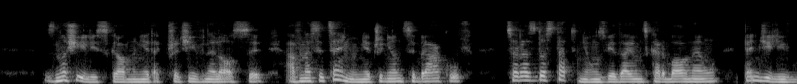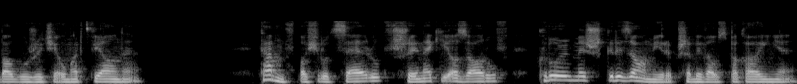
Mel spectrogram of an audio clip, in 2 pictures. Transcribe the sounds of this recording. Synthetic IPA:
znɔɕilʲiskɾɔmɲɛt̪ak̚pʂɛt͡ɕivnɛlɔ̰sɘa̰vnasɘt̪sɛɲuɲɛt͡ʂɘɲɔnt̪sɘbɾakuf | t̪sɔɾazd̪ɔst̪at̪ɲɔ̃w̃zvʲjɛd̪zajɔnt̪skaɾbɔnɛw̃ | pɛɲd͡ʑilʲivbɔɡuʐɘt͡ɕɛ̰ʔumaɾt̪fʲjɔnɛ | t̪amfpɔɕɾut̪sɛɾufʂɘnɛkḭʔɔ̰zɔɾuf | kɾulmɘʂɡɾɘzɔmʲiɾpʂɛbɘvawspɔkɔjɲɛ

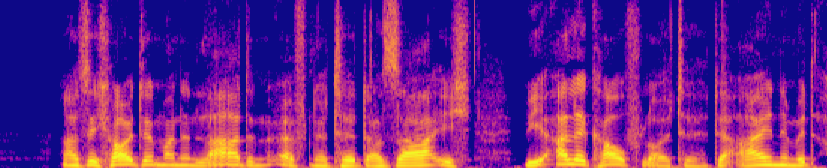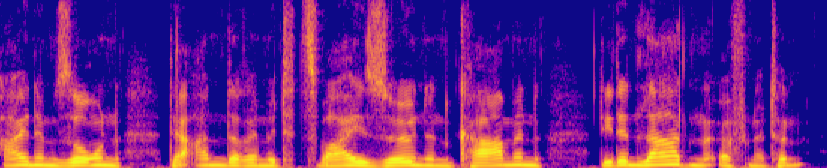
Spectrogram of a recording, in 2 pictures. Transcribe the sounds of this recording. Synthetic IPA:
ʔalsɪçhɔʏtəmaɪnənlaːdn̩ʔœfnətʰədaːzaːɪç | viːʔaləkʰaʊflɔ̰ʏtʰəd̥eːɐʔaɪnəmɪtʰʔaɪnəmzoːnd̥eːɐʔandəʁəmɪtt͡sv̥aɪzøːnənkʰaːmən | d̥iːdeːnlaːdn̩ʔœfnətʰən

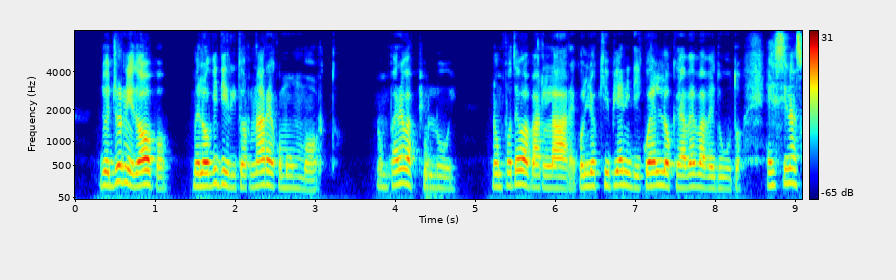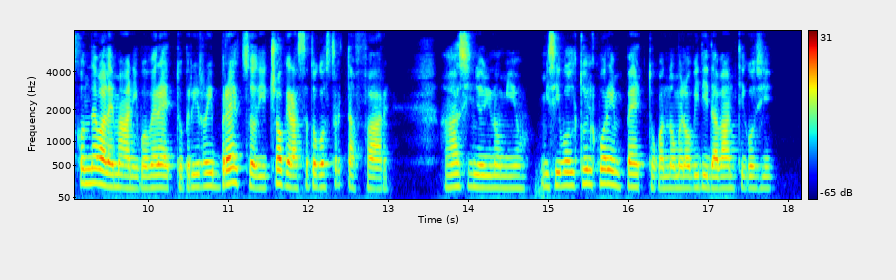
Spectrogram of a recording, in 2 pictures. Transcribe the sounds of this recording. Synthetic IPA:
d̪uːed͡ʒornid̪ɔːpo | melovid̪iɾit̪ornaːɾekomeumːɔrt̪o̥ | nompaɾeːvapjulːuj | nompot̪eːvaparlaːɾḛkoʎːɔk̟ːipjɛːnid̪ikwelːokeaveːvaved̪uːt̪oesːinaskond̪eːvalemaːnipoveɾet̪ːopeɾilribɾet̪sːod̪it͡ʃɔkːɛːɾast̪aːt̪okost̪ɾet̪ːoafːaːɾe | asiɲːoɾiːnomiːomisivolt̪ɔilkwɔːɾeimpɛt̪ːokwand̪omeloviːd̪id̪avant̪ikosi

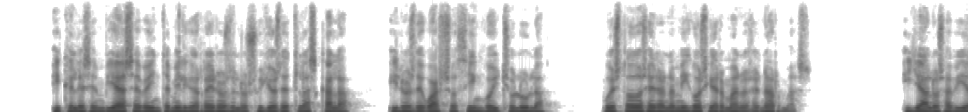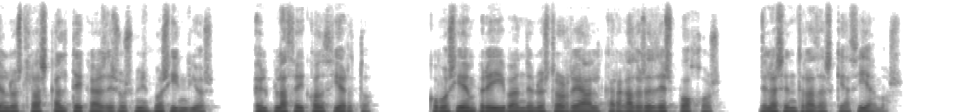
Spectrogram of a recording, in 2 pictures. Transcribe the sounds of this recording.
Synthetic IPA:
ike̞le̞se̞mbiase̞βe̞jnt̪e̞milɣe̞re̞ɾo̞zðe̞lo̞sːuʝo̞zðe̞t̪laskala | ilo̞zðe̞ɣwaso̞θiŋɡo̞it͡ʃolula | pwe̞st̪o̞ð̞o̞seɾanamiɣ̞o̞sie̞ɾmano̞se̞naɾmas | iʝalo̞saβianlo̞st̪laskalt̪e̞kazðe̞suzmizmo̞sind̪jo̞s | e̞lplaθo̞iko̞nθje̞ɾt̪o̞ | ko̞mo̞sje̞mpɾe̞iβand̪enwe̞st̪ɾo̞re̞alkaɾɣaðo̞zðe̞ðe̞spo̞xo̞s | ðe̞lase̞nt̪ɾaðaske̞aθiamos

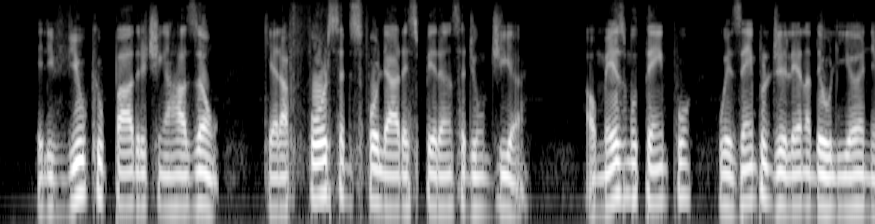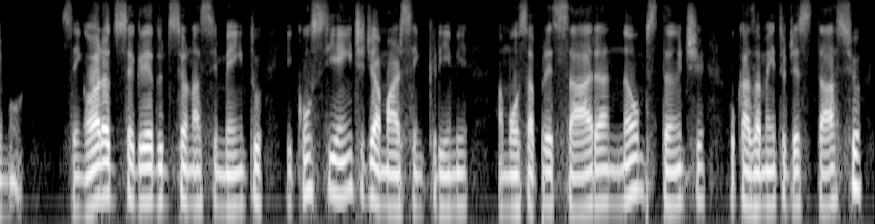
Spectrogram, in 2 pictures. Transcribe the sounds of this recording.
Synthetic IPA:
elɪviwkɪʊpad̪ɾɪt͡ʃĩɲɐɦazɐ̃w̃ | kɪɛɾɐːfoɾsɐd͡ʒɪsfoʎaɾɐɪspeɾɐ̃sɐd͡ʒɪũd͡ʒiɐ̰ | a̰wmezmʊt̪ẽmpʊ | ʊezẽmplʊd͡ʒɪelẽnɐd̪ewlɪɐ̃nimʊ | sẽɲɔɾɐd̪ʊseɡɾed̪ʊd͡ʒɪsewnasimẽnt̪ʊ | ɪkõsiẽnt͡ʃɪd͡ʒɪamaɾsẽj̃kɾĩmɪ | ɐmosɐːpɾesaɾɐnɐ̃w̃obɪst̪ɐ̃nt͡ʃɪ | ʊkazamẽnt̪ʊd͡ʒɪest̪asjʊ

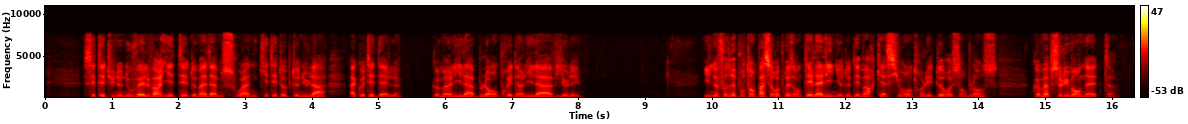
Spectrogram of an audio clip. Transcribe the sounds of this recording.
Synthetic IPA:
set̪ɛt̪ynnuvɛlvaʁjet̪ed̪əmad̪amswankʲiet̪ɛt̪ɔp̚t̪ənylaakot̪ed̪ɛl | kɔmɛ̃lilablɑ̃pχɛd̪ɛ̃lilavjɔle | ilnəfod̪ʁɛpuʁt̪ɑ̃pasəʁəpχezɑ̃t̪elaliɲəd̪əd̪emaʁkasjɔ̃ɑ̃t̪χəled̪øʁəsɑ̃blɑ̃s | kɔmabsɔlymɑ̃nɛt̪

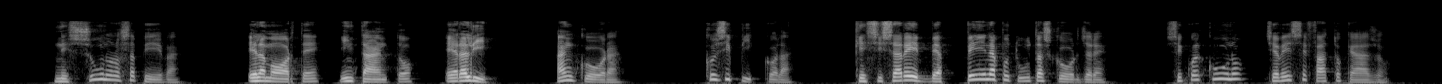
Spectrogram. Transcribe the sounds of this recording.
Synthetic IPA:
nesːuːnolosapeːva | elamɔrt̪e | int̪ant̪o | ɛːɾali | aŋkoːɾa | kozipːikʰːola̰ | k̟esisaɾɛbːeapːeːnapot̪uːt̪askord͡ʒeɾe | sekːwalkuːno | t͡ʃiavesːefat̪ːokaːzo̰

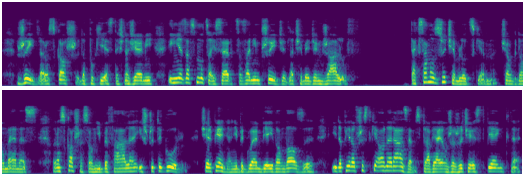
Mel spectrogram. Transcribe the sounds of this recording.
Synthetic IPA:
ʐɘjd̪la̰ɾɔskɔʂɘ̰d̪ɔpukʲijɛst̪ɛɕnaʑemʲiiɲɛzasmut̪sajsɛɾt̪sazaɲimpʂɘjd͡ʑɛd̪lat͡ɕebʲjɛd͡ʑeɲʐalṵf | t̪aksamɔzʐɘt͡ɕɛmlut̪skʲɛ̰mt͡ɕɔ̃ŋɡnɔwmɛnɛsɾɔskɔʂɛsɔ̃w̃ɲibɘfalɛʔiʂt͡ʂɘt̪ɘɡuɾ | t͡ɕɛɾpʲjeɲaɲibɘɡwɛmbʲjeivɔwvɔzɘ̰id̪ɔpʲjɛɾɔfʂɘst̪kʲɛɔnɛɾazɛmspɾavʲjajɔ̃w̃ʐɛʐɘt͡ɕɛjɛst̪̚pʲjɛŋknɛ̰

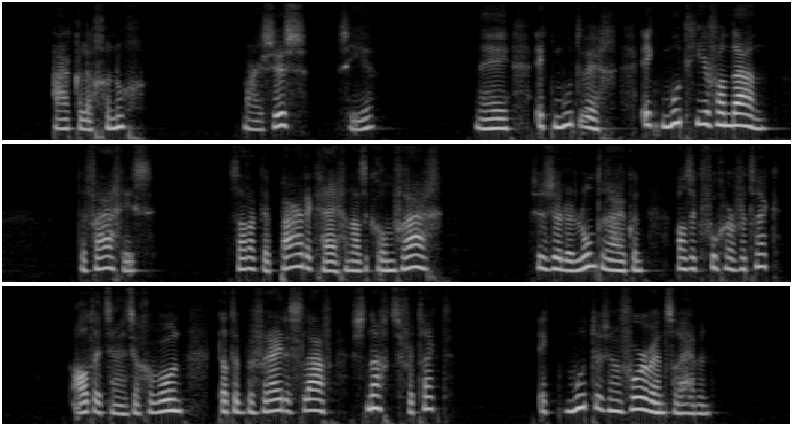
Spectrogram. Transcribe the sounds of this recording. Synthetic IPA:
ʔaːkələχːənuχ | maːɹzɵs | z̥ijə | nejʔɪkmutʋɛχʔɪkmuthiːɹvɑndaːn | d̥əvraːχɪs | z̥ɑlˠɪɡ̚dəpaːɹdəkrɛjχənɑlˠs̬ɪkərɔmvraːχ | z̥əzɵlənlɔntrœɥkən | ɑlˠs̬ɪkfruχəɹvəɹtrɛk | ʔɑ̰lˠtɛjtsɛjnzəχəʋownd̥ɑt̚dəbəvrɛjdəslaːfsnɑχtsfəɹtrɛk̚t | ʔɪk̚mut̚dɵs̬ənvʊːɹʋɛntsəlˠɦɛbən

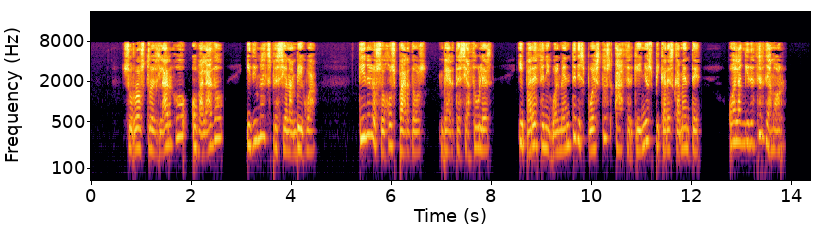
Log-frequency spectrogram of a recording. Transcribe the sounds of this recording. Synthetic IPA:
suro̞st̪ɾoe̞zlaɾɣo̞ːβalaðo̞ | iðeunaekspɾe̞sjo̞nambiɣwa | t̪je̞ne̞lo̞so̞xo̞spaɾðo̞s | be̞ɾðe̞siaθule̞s | ipaɾe̞θe̞niɣwalmẽ̞nt̪e̞ðispwe̞st̪o̞saːθe̞ɾɣiɲo̞spikaɾe̞skamẽ̞nt̪e̞ | oalaŋɡiðe̞θe̞ɾðeamo̞ɾ

